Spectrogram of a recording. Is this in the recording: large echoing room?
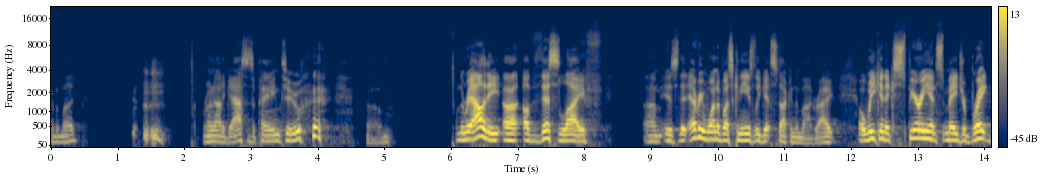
yes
